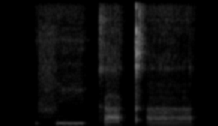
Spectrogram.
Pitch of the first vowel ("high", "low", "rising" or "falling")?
high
